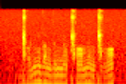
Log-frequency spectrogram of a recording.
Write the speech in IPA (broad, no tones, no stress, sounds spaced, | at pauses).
ɡ͡ǁ ɔ ʎ n d ɔ n d o ɲ ɔ̃ ǁ ɔ̃ b ɛ̃ ɡ͡ǁ ɔ̃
